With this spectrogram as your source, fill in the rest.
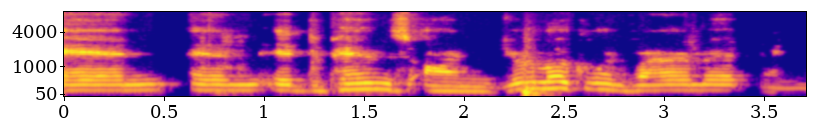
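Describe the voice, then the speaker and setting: In a Southern US accent, a man with a dark, mellow tone and fairly high pitch speaks at a fairly slow pace with ordinary pitch variation. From Alabama, US South. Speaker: podcast host. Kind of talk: casual interview chat. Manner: halting, many fillers.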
